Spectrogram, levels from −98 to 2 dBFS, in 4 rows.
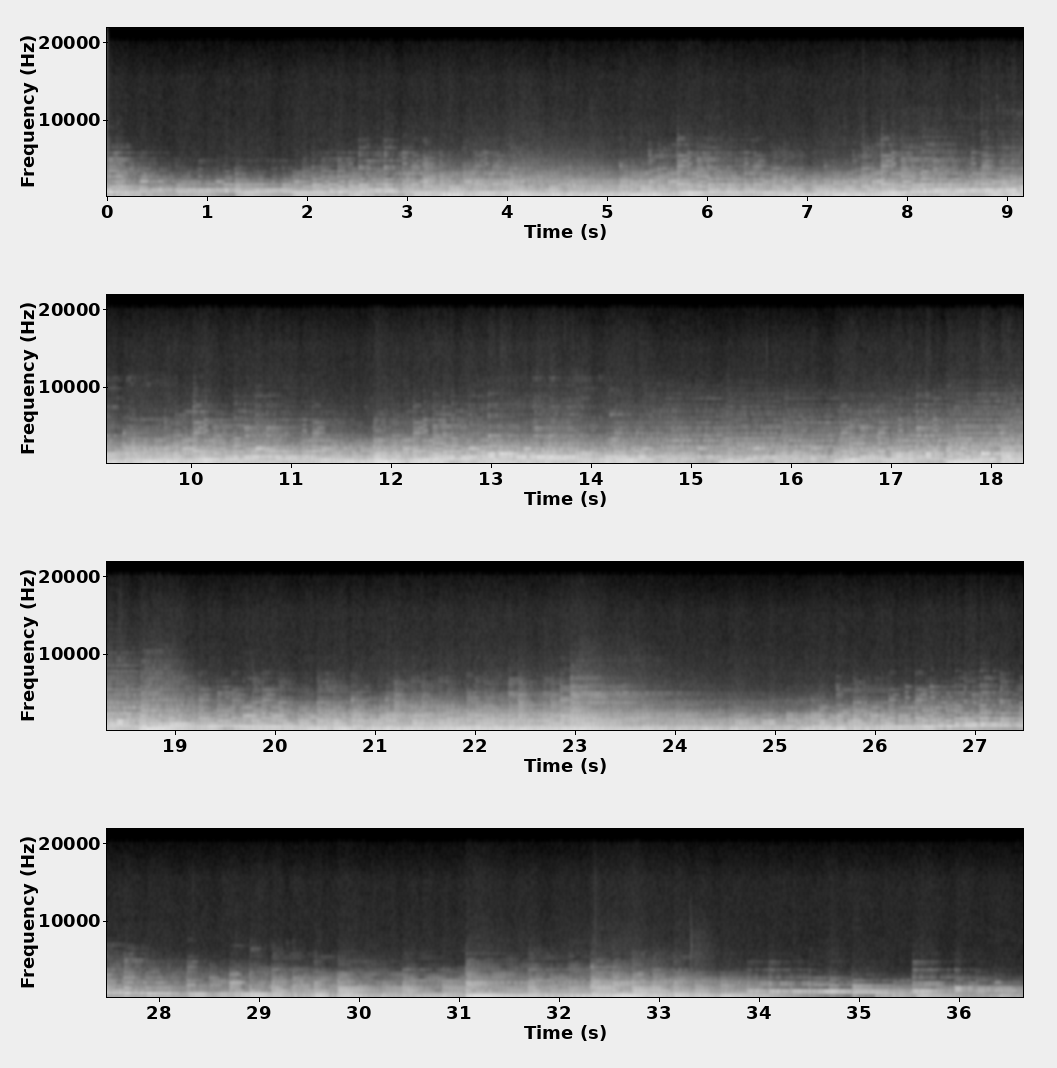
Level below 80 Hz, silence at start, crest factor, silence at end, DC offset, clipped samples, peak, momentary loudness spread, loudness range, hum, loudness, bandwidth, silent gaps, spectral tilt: -52 dBFS; 0 s; 16 dB; 0 s; under 0.1%; under 0.1%; -2 dBFS; 10 LU; 7 LU; none; -18 LUFS; 9.4 kHz; none; -7 dB/octave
